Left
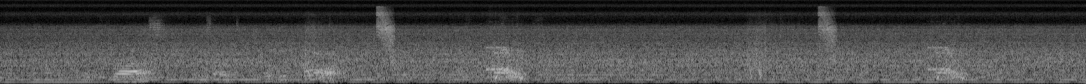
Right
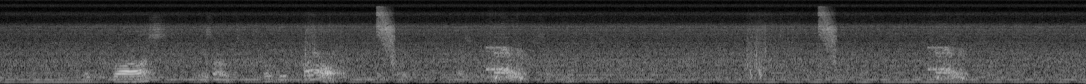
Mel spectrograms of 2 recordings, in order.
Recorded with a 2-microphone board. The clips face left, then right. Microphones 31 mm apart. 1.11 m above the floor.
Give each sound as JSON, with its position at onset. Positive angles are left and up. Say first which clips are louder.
{"t": 0.8, "sound": "a man speaking", "louder": "right 4 dB", "side_deg": -30, "distance_m": 4.0}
